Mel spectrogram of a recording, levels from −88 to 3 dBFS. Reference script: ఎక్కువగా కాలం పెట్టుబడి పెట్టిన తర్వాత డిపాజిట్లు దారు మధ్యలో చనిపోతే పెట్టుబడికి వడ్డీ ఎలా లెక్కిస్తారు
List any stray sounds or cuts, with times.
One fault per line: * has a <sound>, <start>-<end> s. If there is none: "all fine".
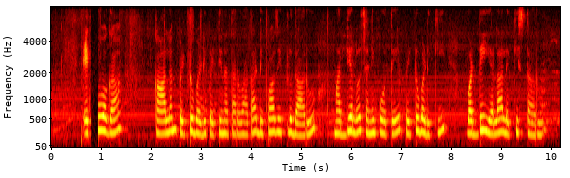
* has a dropout, 0.8-0.9 s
